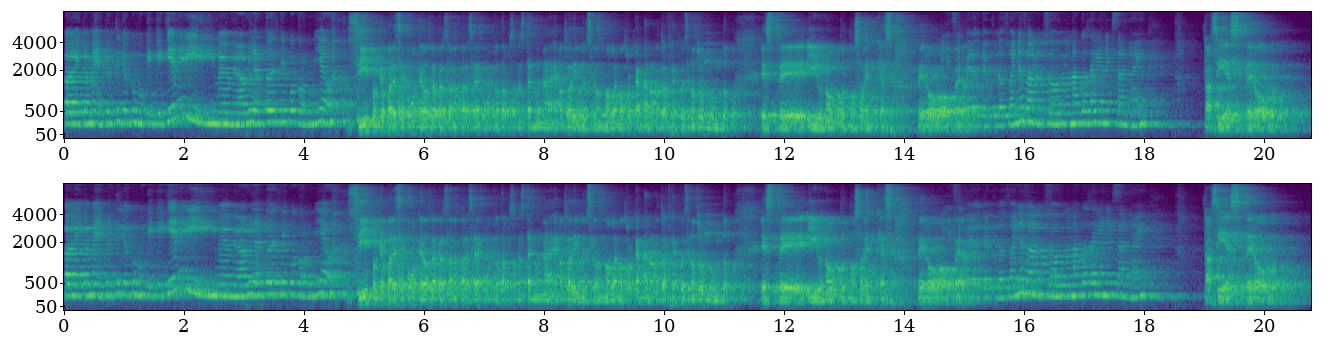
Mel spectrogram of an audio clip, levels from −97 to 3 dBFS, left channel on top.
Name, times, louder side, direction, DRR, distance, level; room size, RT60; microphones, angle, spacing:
voice 1, 0.0-5.0 14.6-18.2, left 1 dB, 45° left, 0 dB, 3.1 m, -27 dB
voice 2, 4.7-15.1 19.0-20.2, left 1 dB, ahead, -2 dB, 2.2 m, -24 dB
28.5 x 13.5 x 8.4 m, 2.1 s
head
